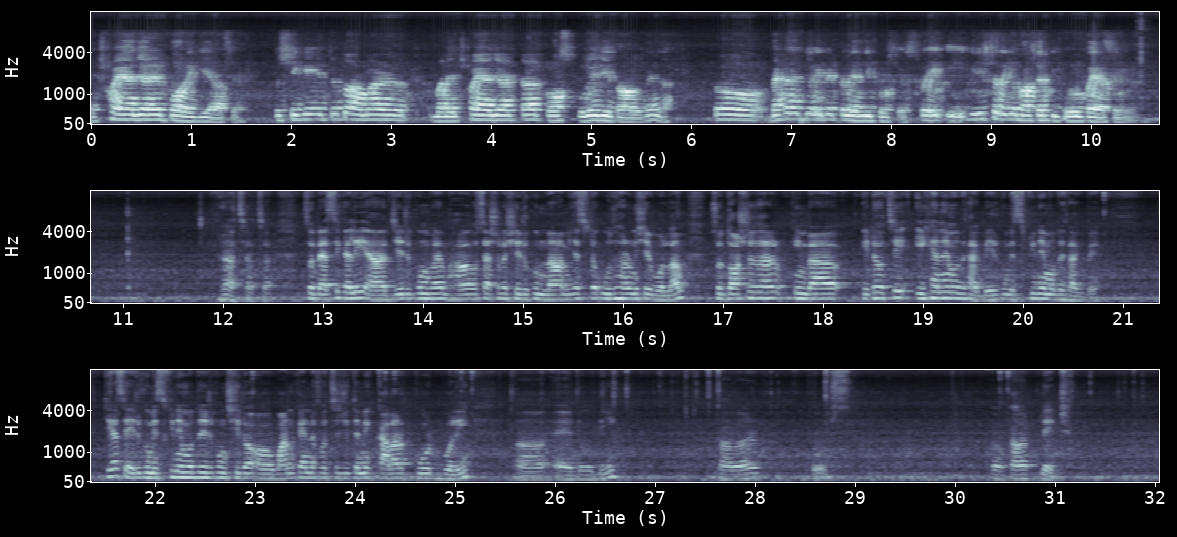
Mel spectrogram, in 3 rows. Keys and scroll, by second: 16.5 alt+Tab, 23.4 alt+Tab, 25.4-29.1 typing, 31.0 ctrl+shift+Left, 31.0-32.0 typing.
